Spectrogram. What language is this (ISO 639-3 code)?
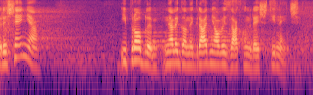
srp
